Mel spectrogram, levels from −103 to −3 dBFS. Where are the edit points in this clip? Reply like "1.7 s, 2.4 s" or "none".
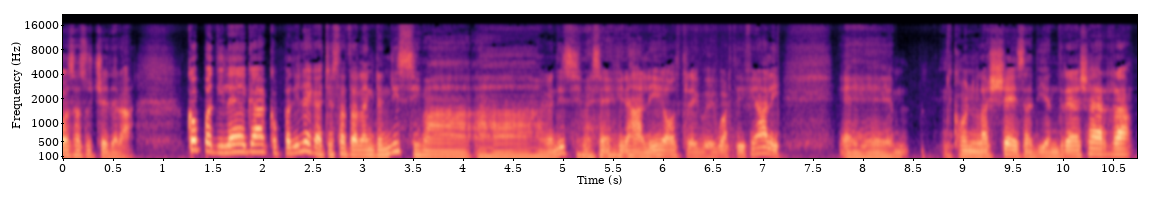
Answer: none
